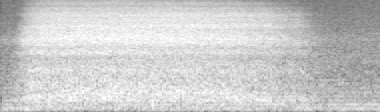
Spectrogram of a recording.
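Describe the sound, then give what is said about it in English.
A deep breath drawn in during a guided breathing and affirmation exercise: one long, steady, airy inhale lasting nearly two seconds, fairly loud and even, then easing off, with no talking. “Big breath in.”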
